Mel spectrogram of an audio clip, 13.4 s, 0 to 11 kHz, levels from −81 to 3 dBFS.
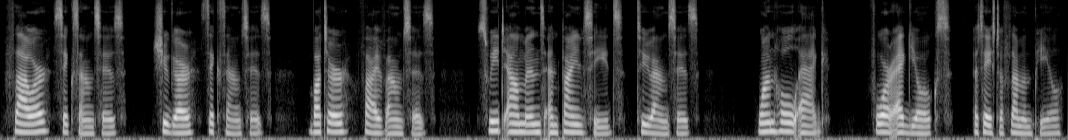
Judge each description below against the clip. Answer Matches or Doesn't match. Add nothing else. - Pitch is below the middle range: Doesn't match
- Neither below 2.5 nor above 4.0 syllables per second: Matches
